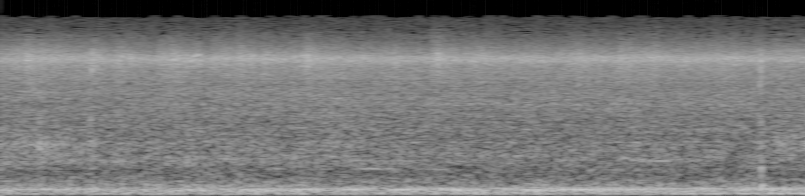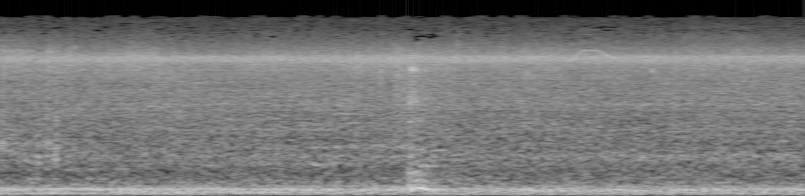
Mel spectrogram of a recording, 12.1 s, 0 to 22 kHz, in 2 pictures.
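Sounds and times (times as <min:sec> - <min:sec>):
background hiss: 0:00.0 - 0:12.0
engine humming: 0:00.0 - 0:12.0.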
